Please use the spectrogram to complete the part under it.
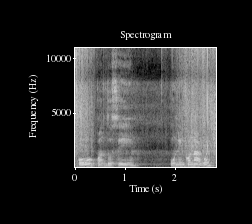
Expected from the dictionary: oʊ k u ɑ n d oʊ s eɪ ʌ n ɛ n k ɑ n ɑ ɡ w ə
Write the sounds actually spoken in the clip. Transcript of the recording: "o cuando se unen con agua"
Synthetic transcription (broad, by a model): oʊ k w ɑ n d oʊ s eɪ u n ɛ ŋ k ɑ n ɑ ɡ w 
